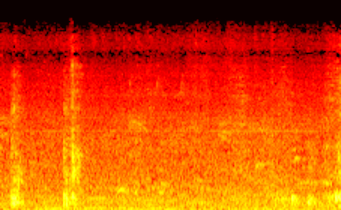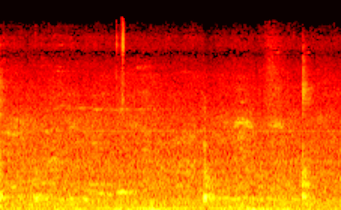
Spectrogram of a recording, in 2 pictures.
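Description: A metal bar knocks and scrapes against wooden boards and concrete.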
